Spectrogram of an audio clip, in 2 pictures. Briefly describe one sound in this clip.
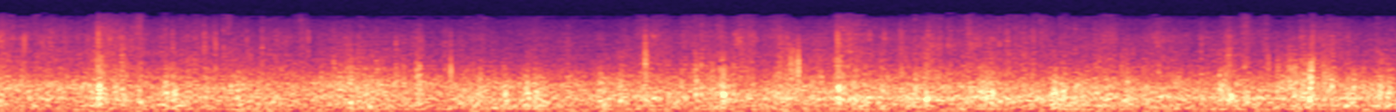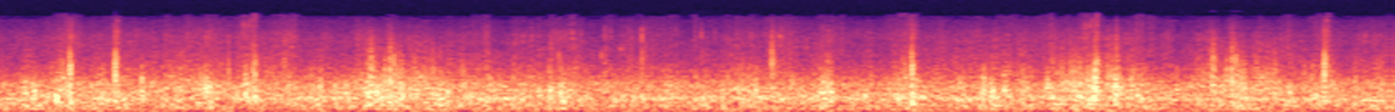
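A parachute canopy flutters in the wind.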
